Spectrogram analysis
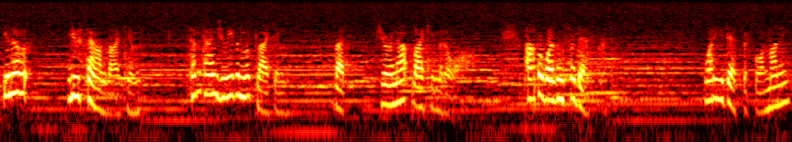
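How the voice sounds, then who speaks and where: A woman's voice: medium pitch, lively intonation, moderate pace, long pauses, dull audio, music in the background, close to an everyday voice. An actress playing a wry young woman newspaper editor who teases and probes, in 1940s radio drama style. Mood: teasing. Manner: wry, probing, lightly mocking.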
